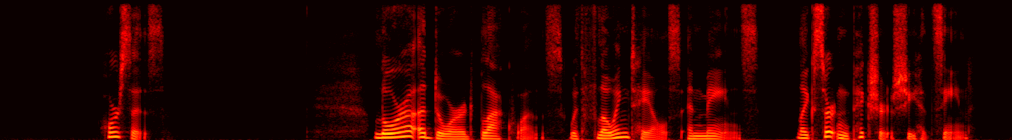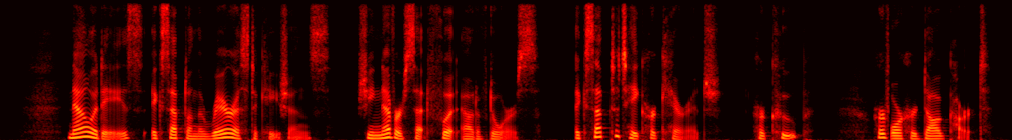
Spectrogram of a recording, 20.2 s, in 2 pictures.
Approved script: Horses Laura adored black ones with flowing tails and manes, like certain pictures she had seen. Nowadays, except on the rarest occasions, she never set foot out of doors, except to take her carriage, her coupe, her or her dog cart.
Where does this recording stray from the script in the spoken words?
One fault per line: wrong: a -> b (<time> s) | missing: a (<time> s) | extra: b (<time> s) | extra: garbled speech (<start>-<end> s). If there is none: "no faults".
no faults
